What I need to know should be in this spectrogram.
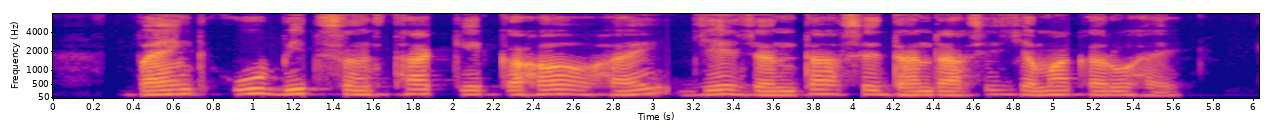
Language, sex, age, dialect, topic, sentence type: Magahi, male, 18-24, Southern, banking, statement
